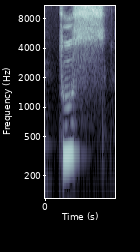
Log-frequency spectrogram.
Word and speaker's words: tous: Et dans ce cas-là, quand tous est un adjectif, le S de tous n'est pas prononcé. Par exemple, dans la phrase « Tous les enfants sont à l'école ».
